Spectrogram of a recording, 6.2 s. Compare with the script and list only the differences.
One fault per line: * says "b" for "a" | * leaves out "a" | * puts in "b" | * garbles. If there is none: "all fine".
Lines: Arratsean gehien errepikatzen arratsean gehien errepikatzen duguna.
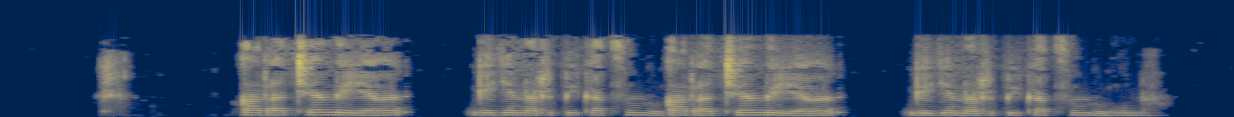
all fine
